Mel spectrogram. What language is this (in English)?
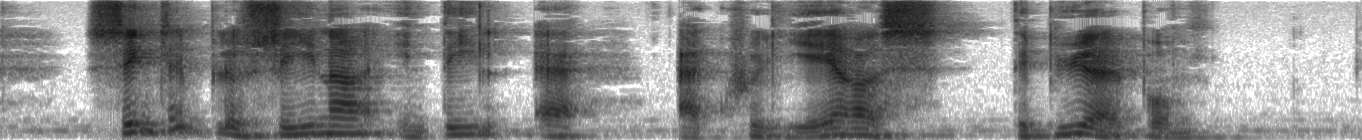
Danish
